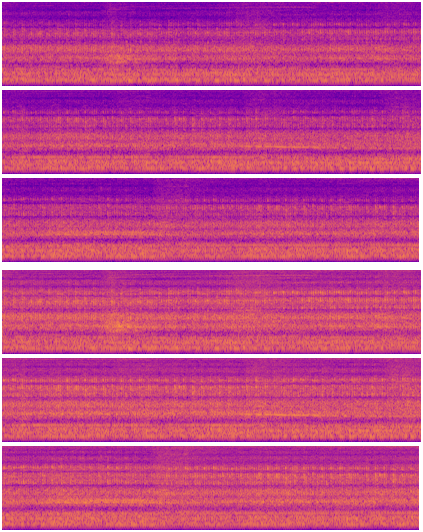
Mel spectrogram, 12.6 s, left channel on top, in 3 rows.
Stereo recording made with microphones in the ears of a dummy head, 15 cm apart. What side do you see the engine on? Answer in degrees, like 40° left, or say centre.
70° right.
